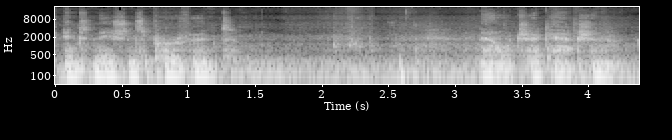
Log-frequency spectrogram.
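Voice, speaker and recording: A soft-spoken man doing an ASMR roleplay as a guitar shop appraiser, calm and measured, at times slipping into a whisper. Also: low-pitched, noisy background.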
